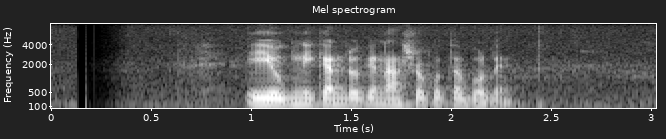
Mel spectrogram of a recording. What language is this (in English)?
Bangla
